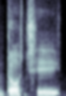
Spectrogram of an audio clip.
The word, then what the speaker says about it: Edochie: So this issue with your Edochie, I'm Zambian, so hopefully I pronounced the name correctly.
